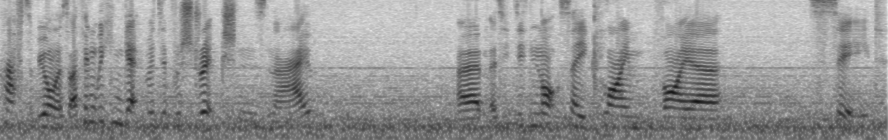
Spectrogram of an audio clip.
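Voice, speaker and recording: Amid heavy background noise, a mid-range, animated but unhurried woman commentates her simulated airliner flight through a pilot headset. A flight sim pilot and streamer, she chats casually, walks through each step, and repeats "I have to be honest."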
